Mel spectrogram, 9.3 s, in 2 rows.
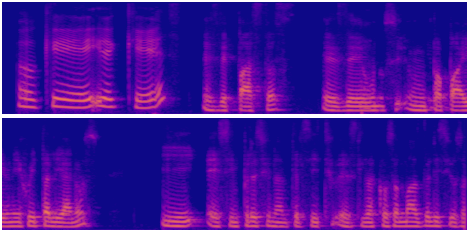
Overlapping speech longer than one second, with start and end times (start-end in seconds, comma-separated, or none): none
